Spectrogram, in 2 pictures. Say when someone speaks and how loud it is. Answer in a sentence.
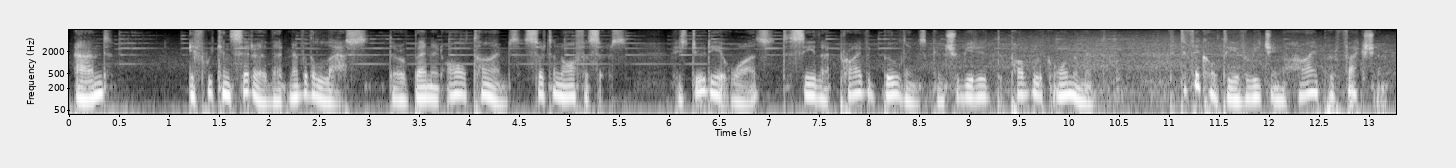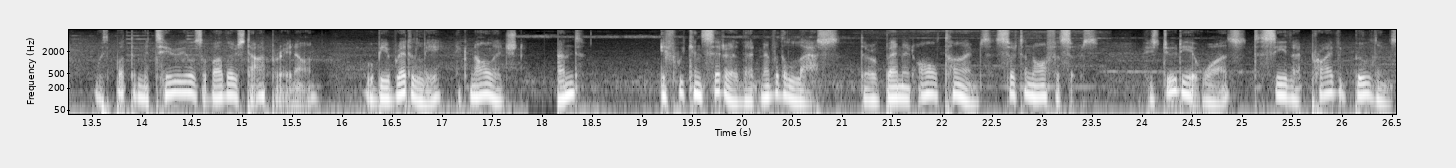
The talking can be heard from 0.0 to 26.5 s, at a steady volume.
